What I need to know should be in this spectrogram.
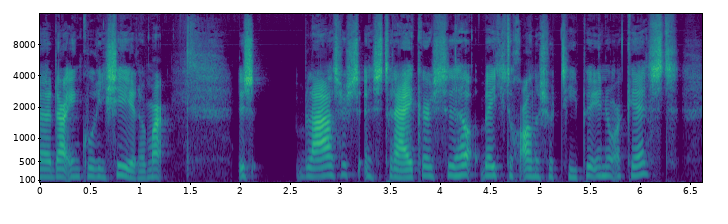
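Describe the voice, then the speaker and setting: The woman talks at a moderate pace. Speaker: podcast host. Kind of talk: interview. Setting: home office.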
